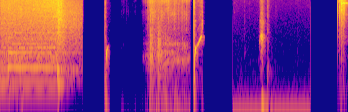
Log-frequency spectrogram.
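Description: Intro music on a held chord that cuts off about a second in. Then come short cartoon-style 'bloop' pop sound effects: two quick upward pitch sweeps and a brief blip, with silent gaps between them.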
